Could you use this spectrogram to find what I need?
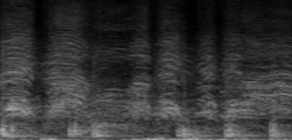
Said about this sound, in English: led a chant at a protest in downtown Sao Paulo last month.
